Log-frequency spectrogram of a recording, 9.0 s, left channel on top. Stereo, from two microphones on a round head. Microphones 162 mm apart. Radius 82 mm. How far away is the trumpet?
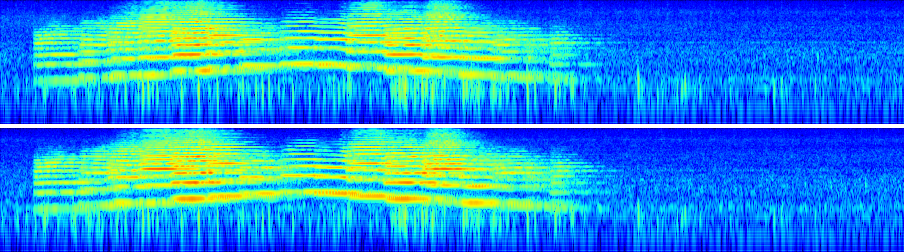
About 0.8 m.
